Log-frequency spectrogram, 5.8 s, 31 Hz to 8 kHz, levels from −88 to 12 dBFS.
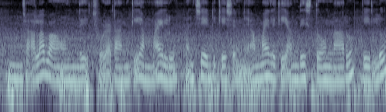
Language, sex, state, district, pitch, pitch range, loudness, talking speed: Telugu, female, Telangana, Karimnagar, 155 Hz, 145-170 Hz, -21 LUFS, 115 wpm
